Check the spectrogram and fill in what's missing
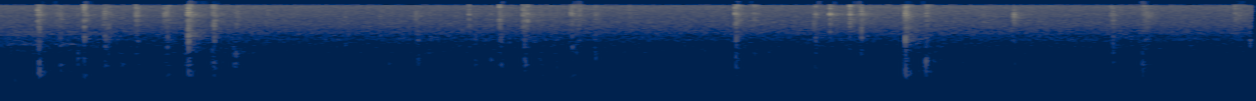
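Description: Typing HTML code on a computer keyboard, producing quiet, irregular clicks and key taps in short bursts, close by in a hushed room with no talking.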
